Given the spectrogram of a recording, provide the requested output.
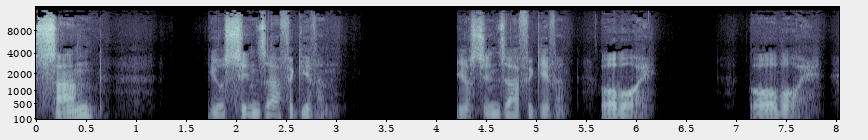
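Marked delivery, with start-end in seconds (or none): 0.0-5.3 very low, quiet, soft but firm. Narrating a story, quoting words spoken to a man for everyone to hear: quiet but firm. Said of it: "says to the man quietly but firmly".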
